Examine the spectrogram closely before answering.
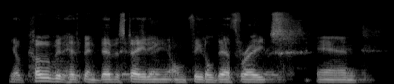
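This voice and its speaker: A man's voice over a quiet background. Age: 60s. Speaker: physician testifying to lawmakers. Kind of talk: legislative hearing testimony. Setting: committee hearing room.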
